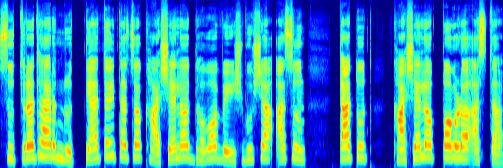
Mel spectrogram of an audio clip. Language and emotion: Goan Konkani, neutral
